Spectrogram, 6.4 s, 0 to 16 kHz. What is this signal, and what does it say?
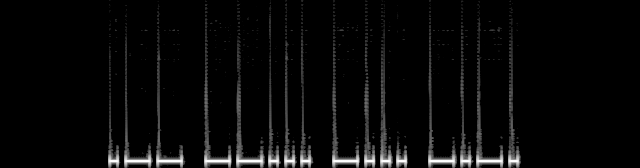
Morse code, heard as a keyed tone, about 15 wpm, 700 Hz. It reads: W7BC
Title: USA Call Signs - 4 Characters - 15wpm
